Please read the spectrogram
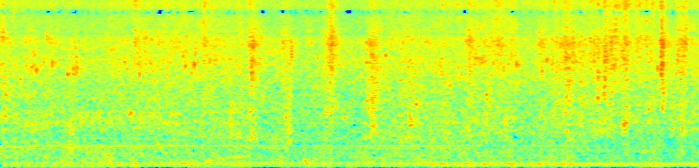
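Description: Water circulating through marine aquarium tanks: steady trickling and splashing over a continuous low hum.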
